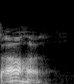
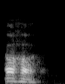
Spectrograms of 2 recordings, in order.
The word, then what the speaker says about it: Aja: I think it's Aja. – Aja. Yeah, like so. The 80s. Band.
